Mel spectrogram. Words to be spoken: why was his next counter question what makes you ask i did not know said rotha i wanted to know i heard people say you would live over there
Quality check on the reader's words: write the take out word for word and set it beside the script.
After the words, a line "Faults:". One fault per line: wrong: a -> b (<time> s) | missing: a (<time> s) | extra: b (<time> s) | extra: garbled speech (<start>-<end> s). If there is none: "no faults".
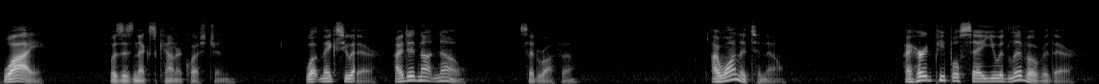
why was his next counter question what makes you there i did not know said rotha i wanted to know i heard people say you would live over there
Faults:
wrong: ask -> there (3.5 s)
